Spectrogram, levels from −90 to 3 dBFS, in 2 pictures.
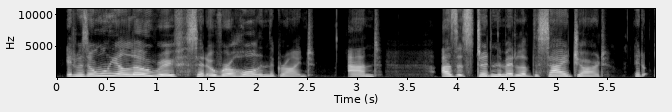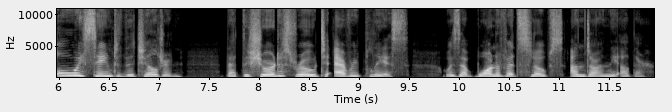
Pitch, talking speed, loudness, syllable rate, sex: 245 Hz, 235 wpm, -20 LUFS, 6.2 syllables/s, female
